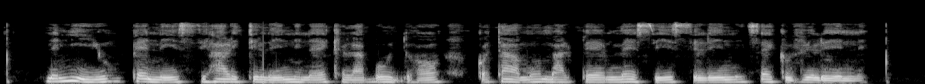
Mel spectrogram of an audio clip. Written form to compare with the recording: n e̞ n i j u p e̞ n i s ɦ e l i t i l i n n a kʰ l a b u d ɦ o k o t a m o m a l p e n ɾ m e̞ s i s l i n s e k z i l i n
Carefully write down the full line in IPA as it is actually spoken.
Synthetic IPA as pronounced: n e̞ n i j u p e̞ n i s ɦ a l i t i l i n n e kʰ l a b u d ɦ o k o t a m o m a l p e ɾ m e̞ s i s l i n s e k v i l i n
